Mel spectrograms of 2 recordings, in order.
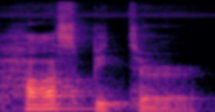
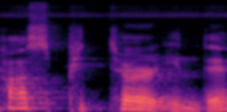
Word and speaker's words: hospital: 미국식 발음은 발음을 좀 더 쉽고 편안하게 하려는 경향이 있어서 t를 디귿이나 리을로 발음하는 경향이 있다고 말씀드렸어요. 그죠? 그래서 hospital이라고 발음을 하면 좀 더 쉽고 발음이 자연스럽죠.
